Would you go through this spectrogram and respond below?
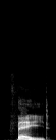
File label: "fade", voice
